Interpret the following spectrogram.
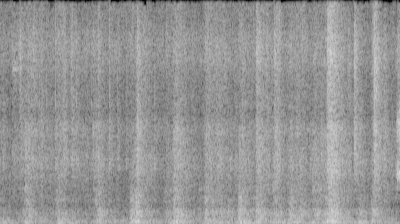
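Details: GE Profile Harmony dryer drying sneakers makes dull, uneven thumps once or twice a second over a steady rumble, audible from the living room; shoes tumbling in the drum.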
